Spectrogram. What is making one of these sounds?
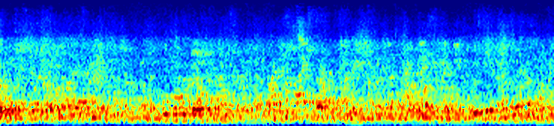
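Many people talk at once in an echoing hall.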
